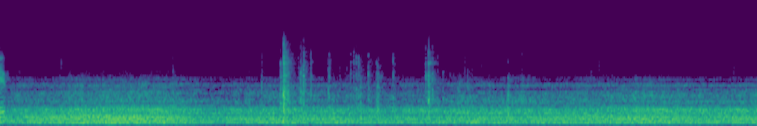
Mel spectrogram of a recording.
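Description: Radio-drama sound effect of a bomber's engines droning steadily, swelling slightly in the first two seconds, with a few short clicks or knocks about four and six seconds in.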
